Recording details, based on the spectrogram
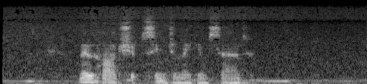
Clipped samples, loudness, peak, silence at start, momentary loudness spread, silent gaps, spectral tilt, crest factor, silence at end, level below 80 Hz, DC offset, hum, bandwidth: under 0.1%; -18 LUFS; 0 dBFS; 0.05 s; 21 LU; none; -4.5 dB/octave; 18 dB; 0 s; -26 dBFS; under 0.1%; none; 17 kHz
